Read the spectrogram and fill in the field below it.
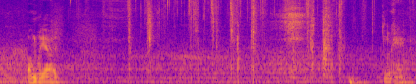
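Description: Playing cards shuffle and riffle in a man's hands.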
